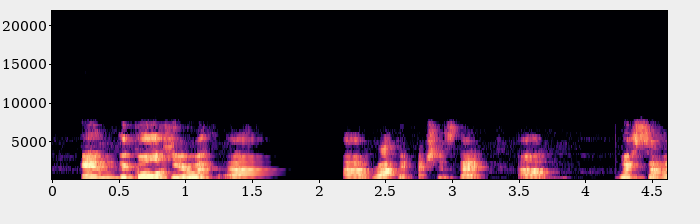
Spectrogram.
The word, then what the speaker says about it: rkt: like tar and them it's shortened to rkt so it's three letters but it's pronounced rocket and the idea is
